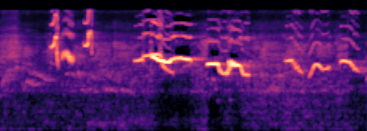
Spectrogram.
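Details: Oriental magpie-robin in immediate song, giving sweet wavering whistles that rise and fall, a long drawn sliding note at the centre, then short looping phrases, over a soft low background hum.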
